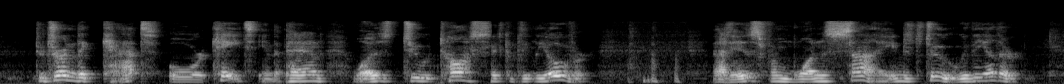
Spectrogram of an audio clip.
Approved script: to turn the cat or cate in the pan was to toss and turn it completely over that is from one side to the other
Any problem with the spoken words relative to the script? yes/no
yes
